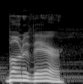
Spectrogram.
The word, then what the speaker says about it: Bon Iver: I thought it was Bon Iver. – Bon Iver. – Is that how you say it? – Yeah.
